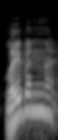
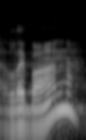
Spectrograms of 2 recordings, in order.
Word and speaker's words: Laban: I've heard it pronounced both ways, Laban and Laban. – Yeah, you can okay. Say it either way.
